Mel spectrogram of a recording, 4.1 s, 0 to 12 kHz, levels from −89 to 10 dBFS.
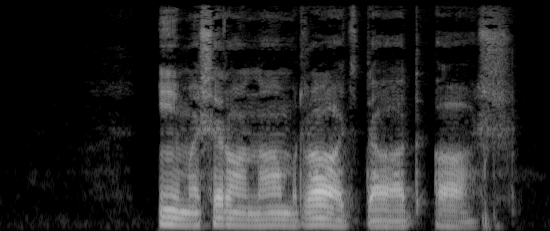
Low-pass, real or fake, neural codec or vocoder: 10.8 kHz; real; none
